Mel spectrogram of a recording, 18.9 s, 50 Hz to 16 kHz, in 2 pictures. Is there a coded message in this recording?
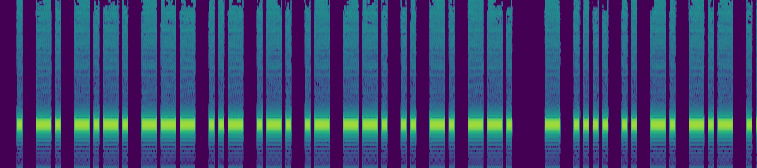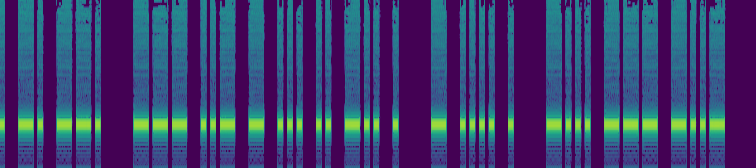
Yes: Morse code from 0.2 to 18.5 s, heard as a keyed tone, about 20 wpm, 1000 Hz. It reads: ENCOURAGING THINKING OUTSIDE THE BOX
